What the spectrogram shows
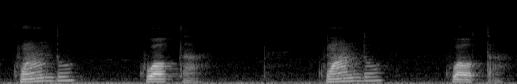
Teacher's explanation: Before other vowels such as A or O, it sounds like KW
